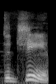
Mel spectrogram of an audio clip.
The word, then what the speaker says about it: DeJean: DeJean, the Iowa safety slash corner. Right, DeJean, yeah.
